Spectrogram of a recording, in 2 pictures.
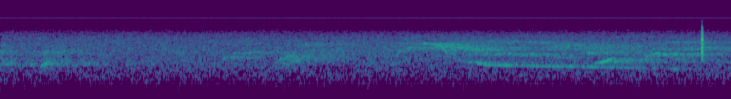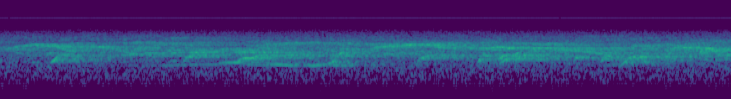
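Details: A coyote pack howls and yips in wavering, overlapping glides down in a valley, heard by a lone coyote, with a steady, faint, high hiss behind them.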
